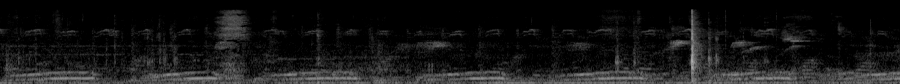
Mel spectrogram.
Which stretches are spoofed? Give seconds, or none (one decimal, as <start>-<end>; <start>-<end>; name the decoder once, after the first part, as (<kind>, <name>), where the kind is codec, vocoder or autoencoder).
6.6-8.5 (vocoder, Vocos)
